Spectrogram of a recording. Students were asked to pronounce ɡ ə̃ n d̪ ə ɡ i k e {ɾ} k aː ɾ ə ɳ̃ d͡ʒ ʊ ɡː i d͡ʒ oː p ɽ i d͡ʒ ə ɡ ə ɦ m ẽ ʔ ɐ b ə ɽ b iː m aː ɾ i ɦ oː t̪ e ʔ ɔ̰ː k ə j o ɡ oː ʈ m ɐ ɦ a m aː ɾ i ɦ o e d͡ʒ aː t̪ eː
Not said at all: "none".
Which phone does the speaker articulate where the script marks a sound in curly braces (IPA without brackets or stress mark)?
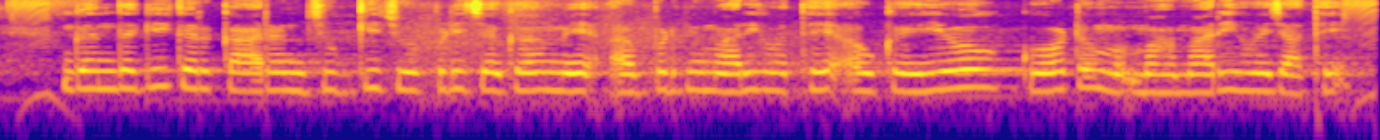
ɾ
